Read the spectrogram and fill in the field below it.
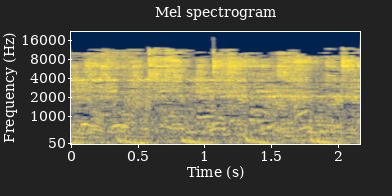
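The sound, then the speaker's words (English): Dense, steady babble of many voices chattering at once, a constant loud murmur of a concert crowd on the VIP hill in Atlanta, with no single voice standing out. “So here we go now through the crowd.”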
